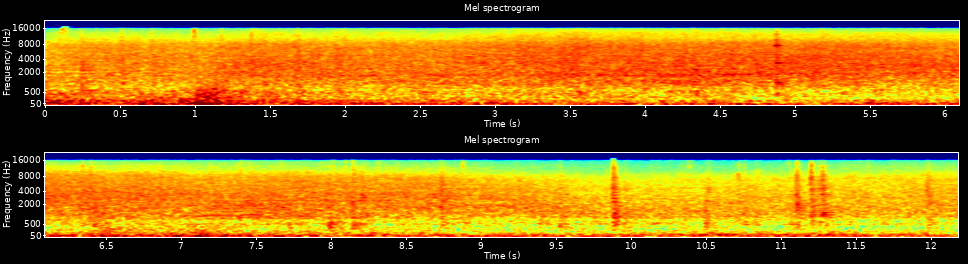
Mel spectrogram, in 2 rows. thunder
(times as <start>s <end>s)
0.0s 5.6s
